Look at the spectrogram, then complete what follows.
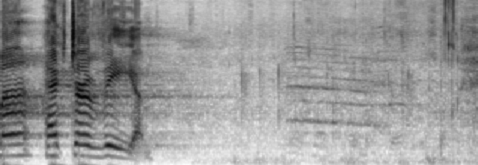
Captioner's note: applause and cheering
